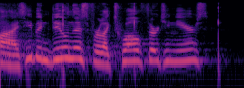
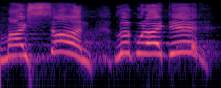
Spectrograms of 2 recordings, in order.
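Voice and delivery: desperate shout; 8 semitones higher, 5 dB louder, slower than usual. Retold or imitated. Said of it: "Just beating on it, going".

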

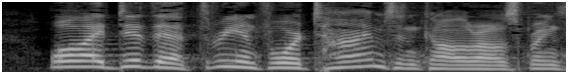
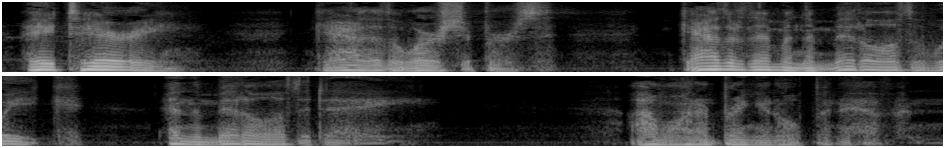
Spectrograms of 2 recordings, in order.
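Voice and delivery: low, soft voice of God; low and hushed, coaxing patiently; God's gentle call; 9 semitones lower, 5 dB quieter than usual. Retold or imitated. God calling the preacher to gather worshipers, gentle and low.

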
